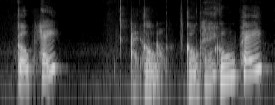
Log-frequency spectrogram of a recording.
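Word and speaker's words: Guo Pei: It's GoPay. I don't know. GoPay. GoPay. Oh. GoPay. How do you spell it?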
